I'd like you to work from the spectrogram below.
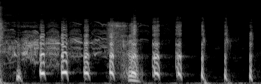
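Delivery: high breathless giggle, way up in pitch; real high-pitched laugh; high squealing laugh. Real, not acted. Laughing at the joke.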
